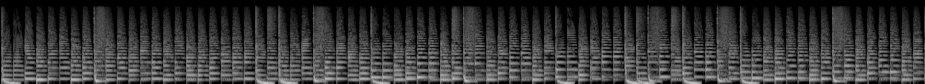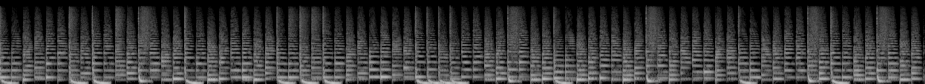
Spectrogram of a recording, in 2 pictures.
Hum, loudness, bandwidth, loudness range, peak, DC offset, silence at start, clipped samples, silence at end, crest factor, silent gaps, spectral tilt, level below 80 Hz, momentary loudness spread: none; -26 LUFS; 16.5 kHz; 1 LU; -12 dBFS; under 0.1%; 0 s; under 0.1%; 0.05 s; 14 dB; none; -5 dB/octave; -30 dBFS; 4 LU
